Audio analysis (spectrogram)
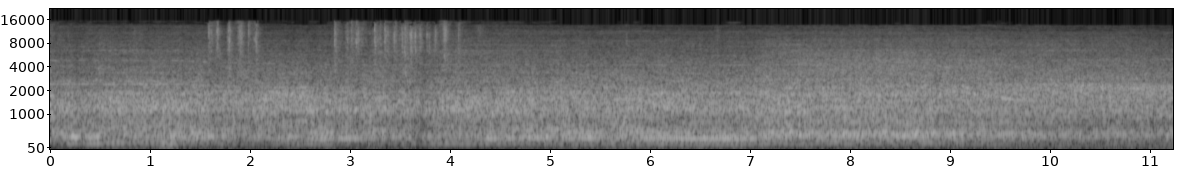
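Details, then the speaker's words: Hoover Decade 800 upright vacuum after oiling bushings and main bearing, fixing the brushroll vibration and fitting a metal fan from an older Convertible: steady, even roar without heavy shaking, then winds down. "oh okay definitely a lot better than before so there we have it Hoover decade 800"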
